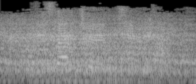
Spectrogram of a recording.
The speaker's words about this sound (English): It is near as the constant drone of helicopters overhead, some ferrying generals and aides around town, others just patrolling.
